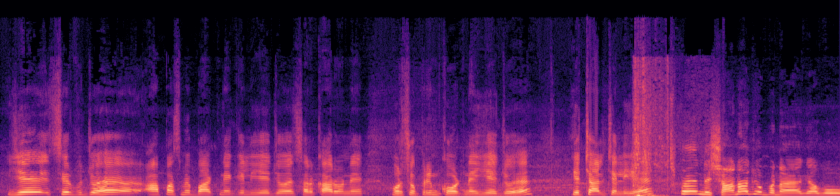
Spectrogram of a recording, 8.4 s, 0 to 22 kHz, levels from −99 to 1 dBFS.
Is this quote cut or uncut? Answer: cut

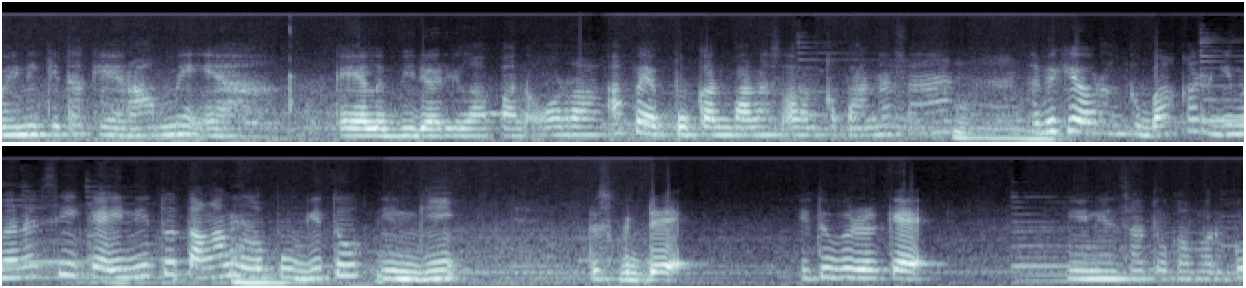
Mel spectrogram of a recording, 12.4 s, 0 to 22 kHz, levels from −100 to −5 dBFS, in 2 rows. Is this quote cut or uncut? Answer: cut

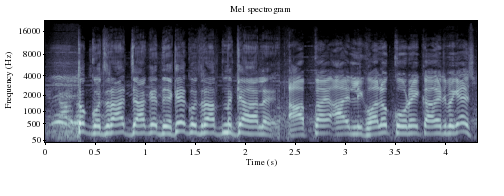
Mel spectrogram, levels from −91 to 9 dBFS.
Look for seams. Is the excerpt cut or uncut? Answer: cut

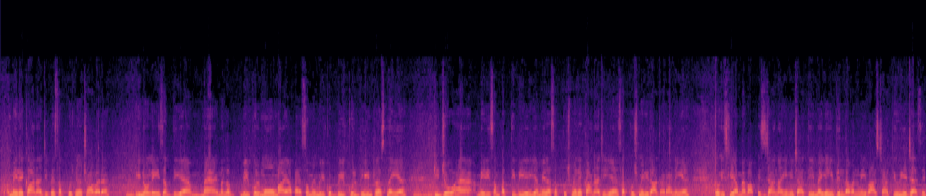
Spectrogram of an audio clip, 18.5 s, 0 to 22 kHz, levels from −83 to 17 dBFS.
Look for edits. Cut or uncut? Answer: uncut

